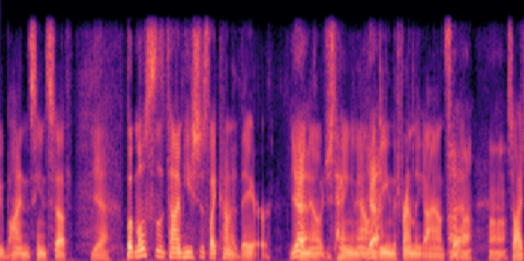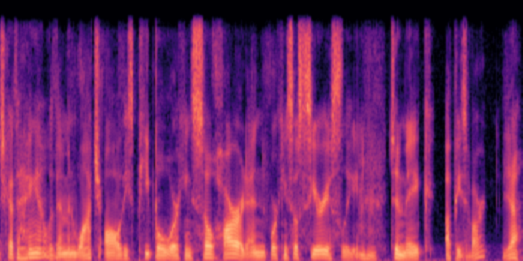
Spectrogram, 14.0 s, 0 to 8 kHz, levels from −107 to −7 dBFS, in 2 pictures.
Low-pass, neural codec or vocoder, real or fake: 7.2 kHz; vocoder, 22.05 kHz, 80 mel bands, WaveNeXt; fake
